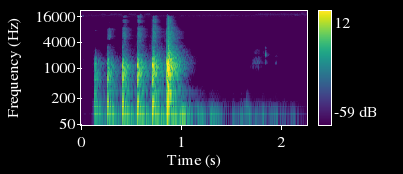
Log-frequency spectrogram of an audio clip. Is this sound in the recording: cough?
no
